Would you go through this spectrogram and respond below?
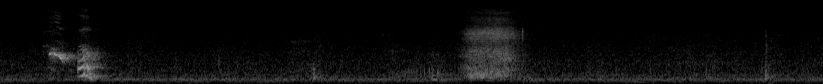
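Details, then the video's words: Three female Labrador retriever puppies about three weeks old, just beginning to walk: two short, high, squealing whimpers close together near the start, later a single breathy, noisy burst, over a low steady indoor hum. "Labrador retriever puppies"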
